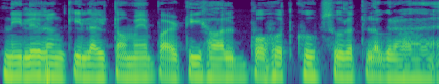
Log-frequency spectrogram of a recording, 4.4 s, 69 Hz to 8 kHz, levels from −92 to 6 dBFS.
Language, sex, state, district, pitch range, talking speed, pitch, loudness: Hindi, male, Punjab, Fazilka, 100-110 Hz, 165 wpm, 105 Hz, -16 LUFS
